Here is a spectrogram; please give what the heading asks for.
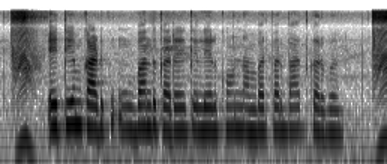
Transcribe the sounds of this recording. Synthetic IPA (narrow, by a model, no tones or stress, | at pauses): eʈiemkaɾɖbənd̪ʱkəɾɛkelelkonːəmbəɾpəɾbat̪kəɾbe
